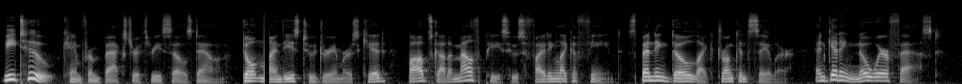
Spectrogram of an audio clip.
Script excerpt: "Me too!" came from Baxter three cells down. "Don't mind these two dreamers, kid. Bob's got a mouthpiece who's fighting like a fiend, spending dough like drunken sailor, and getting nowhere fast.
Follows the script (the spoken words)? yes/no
yes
